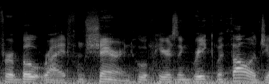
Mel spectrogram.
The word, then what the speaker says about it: Charon: Now about the pronunciation, Charon isn't likely the Greek pronunciation, but I'm going off how astronomers pronounce Charon when talking about the moon of Pluto with the same name.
